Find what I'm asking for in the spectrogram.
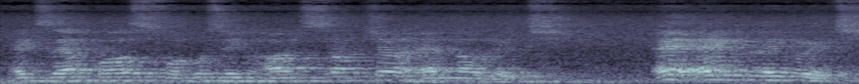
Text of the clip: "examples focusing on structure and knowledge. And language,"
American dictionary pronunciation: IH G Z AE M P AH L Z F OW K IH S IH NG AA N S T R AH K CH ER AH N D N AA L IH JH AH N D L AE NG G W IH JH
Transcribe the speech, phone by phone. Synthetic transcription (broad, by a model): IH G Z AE M P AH L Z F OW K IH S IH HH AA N S T R AH K CH ER AH N D N AA L IH JH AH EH L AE NG G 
